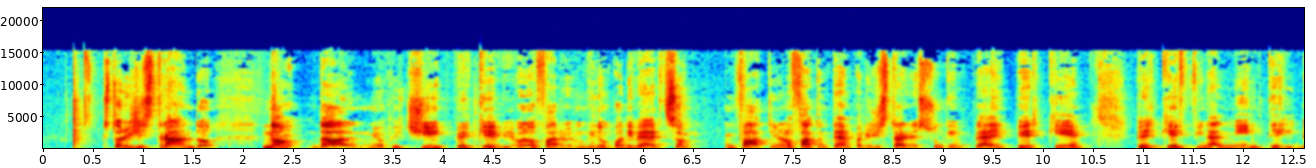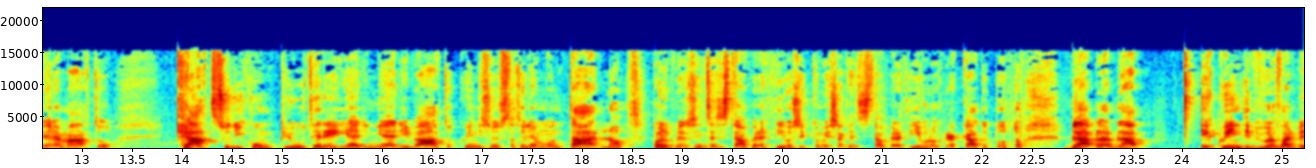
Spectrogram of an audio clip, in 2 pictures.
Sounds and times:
Speech: 0.6 - 13.4, 14.0 - 25.2.

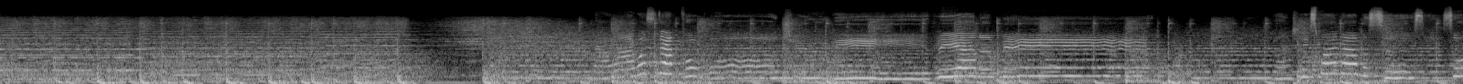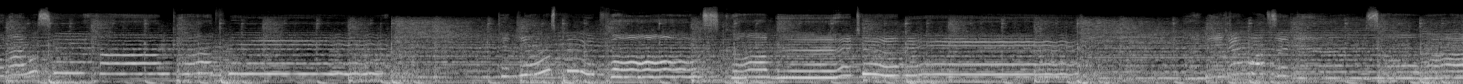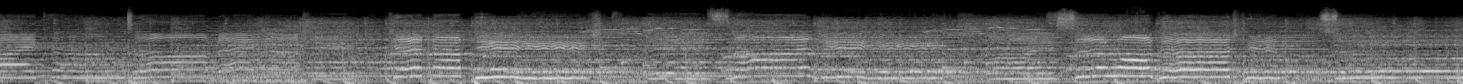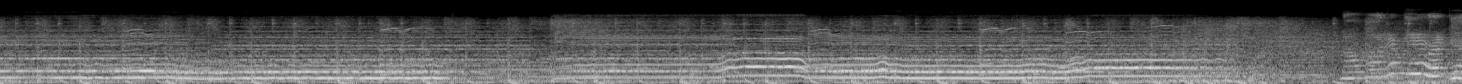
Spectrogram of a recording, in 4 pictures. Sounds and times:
Music: 0.0 - 58.5
Female singing: 5.9 - 11.6, 12.7 - 18.5, 19.6 - 25.5, 26.5 - 48.6, 49.4 - 56.2, 57.3 - 58.5.

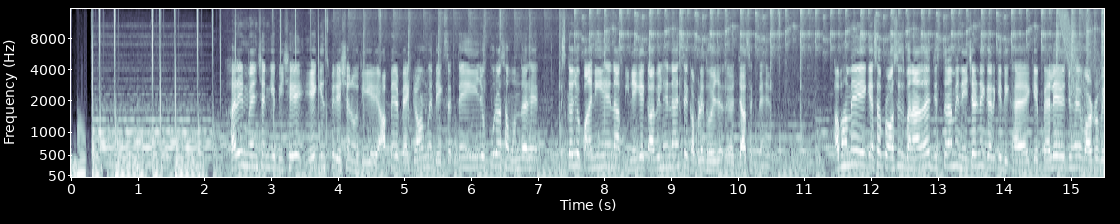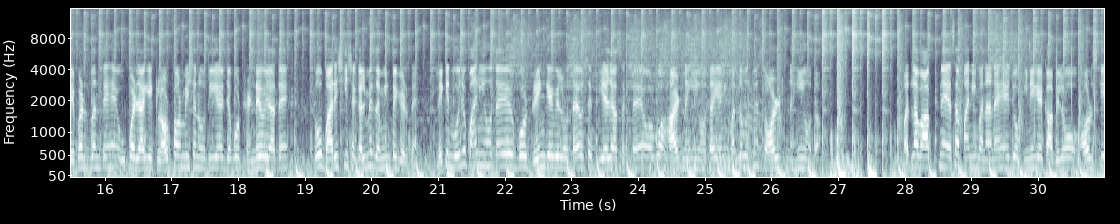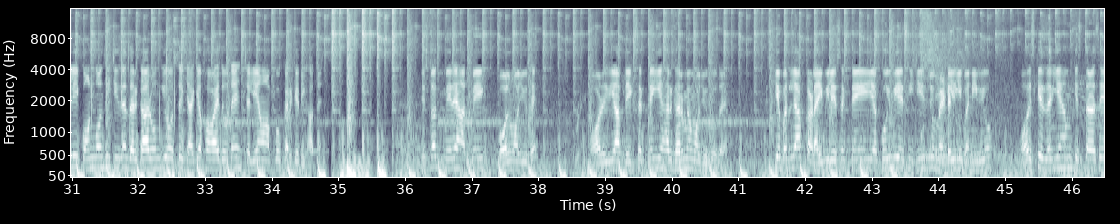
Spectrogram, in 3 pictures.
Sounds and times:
Music: 0.0 - 46.4
Speech: 2.4 - 10.5, 11.5 - 26.8, 28.0 - 34.8, 36.2 - 38.0, 38.6 - 40.9, 41.5 - 46.4.

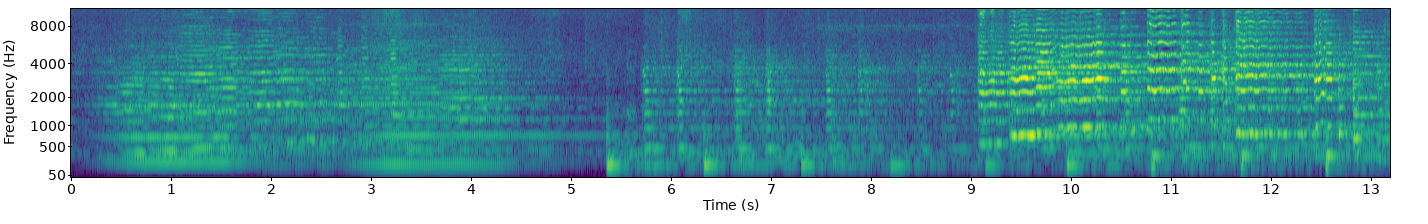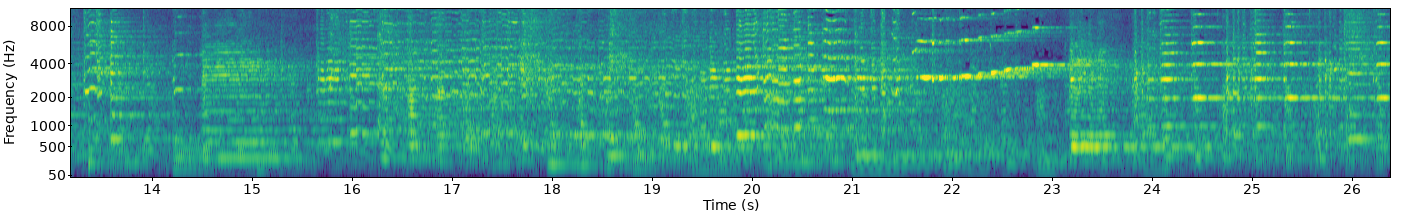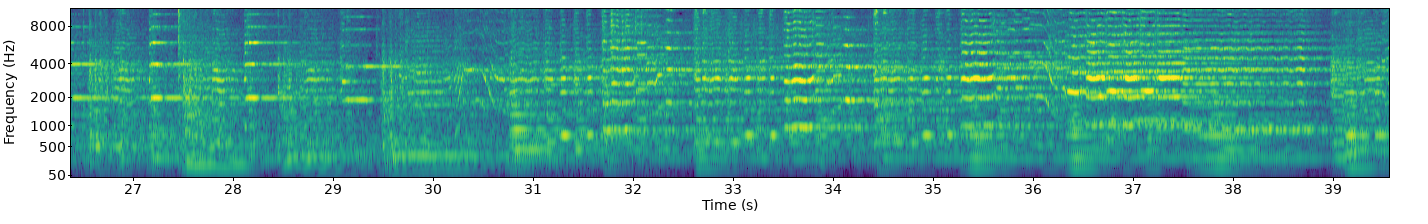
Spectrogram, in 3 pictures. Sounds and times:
Violin, fiddle: 0.0 - 39.5.

